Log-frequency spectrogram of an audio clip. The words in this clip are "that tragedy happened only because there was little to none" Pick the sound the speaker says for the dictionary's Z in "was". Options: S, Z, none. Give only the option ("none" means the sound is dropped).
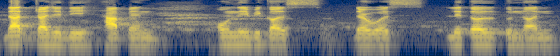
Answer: S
